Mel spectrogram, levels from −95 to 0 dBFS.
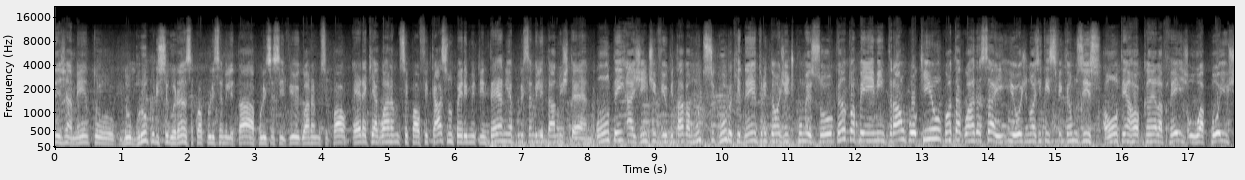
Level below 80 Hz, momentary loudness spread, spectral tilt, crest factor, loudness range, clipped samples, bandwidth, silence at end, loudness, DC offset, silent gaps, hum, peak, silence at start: -36 dBFS; 3 LU; -4 dB/octave; 14 dB; 2 LU; under 0.1%; 14 kHz; 0 s; -17 LUFS; under 0.1%; none; none; -4 dBFS; 0 s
